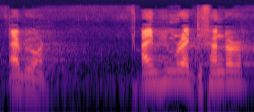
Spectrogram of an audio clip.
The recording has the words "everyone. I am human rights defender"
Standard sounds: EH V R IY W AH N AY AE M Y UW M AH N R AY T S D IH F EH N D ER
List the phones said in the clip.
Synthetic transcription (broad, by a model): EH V R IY W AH N AY M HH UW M R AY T D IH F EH N D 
